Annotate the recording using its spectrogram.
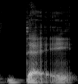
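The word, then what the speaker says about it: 得: is sell she's selling clothes next up is day as in must now this particular character super common with another pronunciation of D with a fifth tone and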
